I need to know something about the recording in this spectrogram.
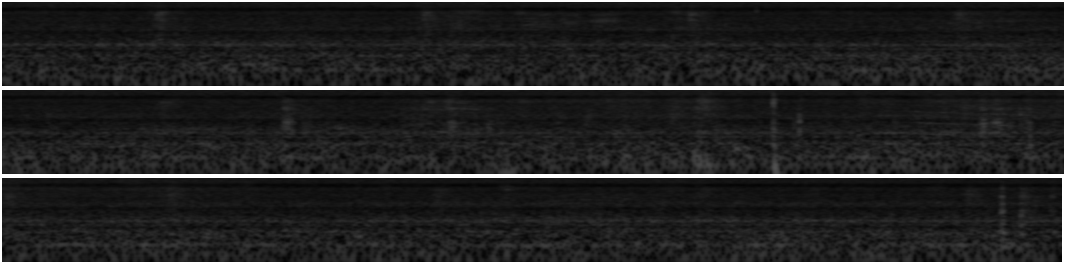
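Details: Only a faint, steady indoor hiss with a few soft ticks and clicks is heard, with no animal sounds.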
